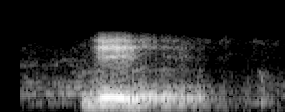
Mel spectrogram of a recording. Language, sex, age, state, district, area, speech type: Maithili, male, 45-60, Bihar, Madhubani, rural, conversation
